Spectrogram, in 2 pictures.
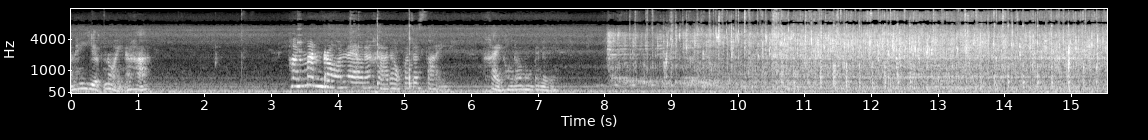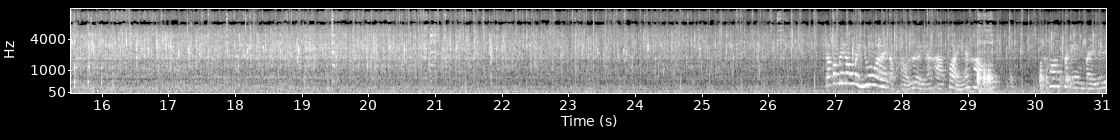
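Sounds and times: egg sizzling in hot oil: 8.0s - 31.0s.

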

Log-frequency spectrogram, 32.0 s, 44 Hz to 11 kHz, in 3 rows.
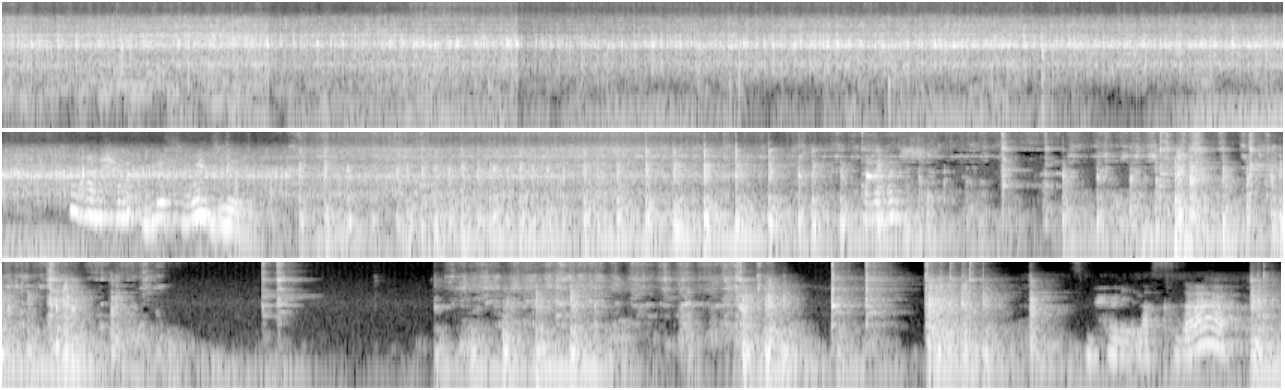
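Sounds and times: whisk scraping against metal pot: 12.9s - 22.9s, 25.0s - 29.6s.

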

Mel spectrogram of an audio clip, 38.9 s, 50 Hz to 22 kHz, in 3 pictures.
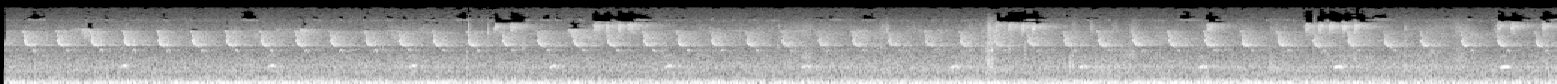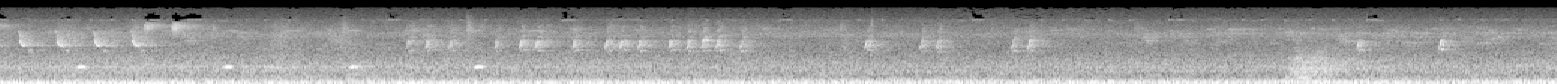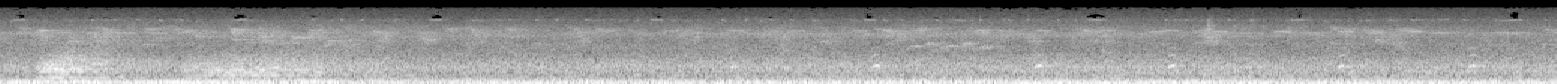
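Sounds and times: steady low rumble: 0.1s - 26.3s.

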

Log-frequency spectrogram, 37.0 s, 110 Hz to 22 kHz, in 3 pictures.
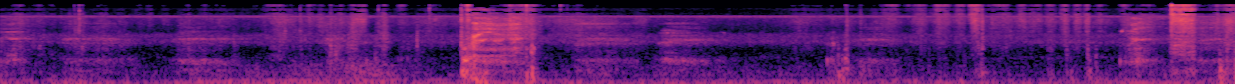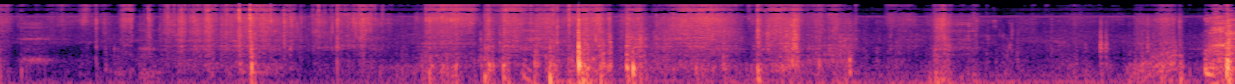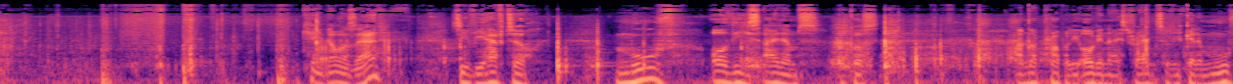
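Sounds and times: cardboard boxes scraping: 16.4s - 22.2s, 23.5s - 28.8s.

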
